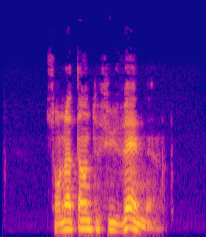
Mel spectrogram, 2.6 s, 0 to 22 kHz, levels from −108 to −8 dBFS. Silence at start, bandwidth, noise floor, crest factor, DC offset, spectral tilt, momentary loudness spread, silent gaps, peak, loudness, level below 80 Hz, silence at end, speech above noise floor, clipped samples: 0.65 s; 8.4 kHz; -78 dBFS; 16 dB; under 0.1%; -7.5 dB/octave; 14 LU; none; -8 dBFS; -22 LUFS; -62 dBFS; 0.6 s; 57 dB; under 0.1%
